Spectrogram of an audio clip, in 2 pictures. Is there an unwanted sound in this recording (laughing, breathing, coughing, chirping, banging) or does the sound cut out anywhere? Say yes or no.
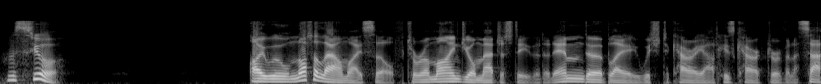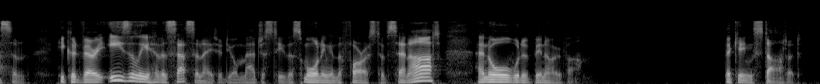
no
